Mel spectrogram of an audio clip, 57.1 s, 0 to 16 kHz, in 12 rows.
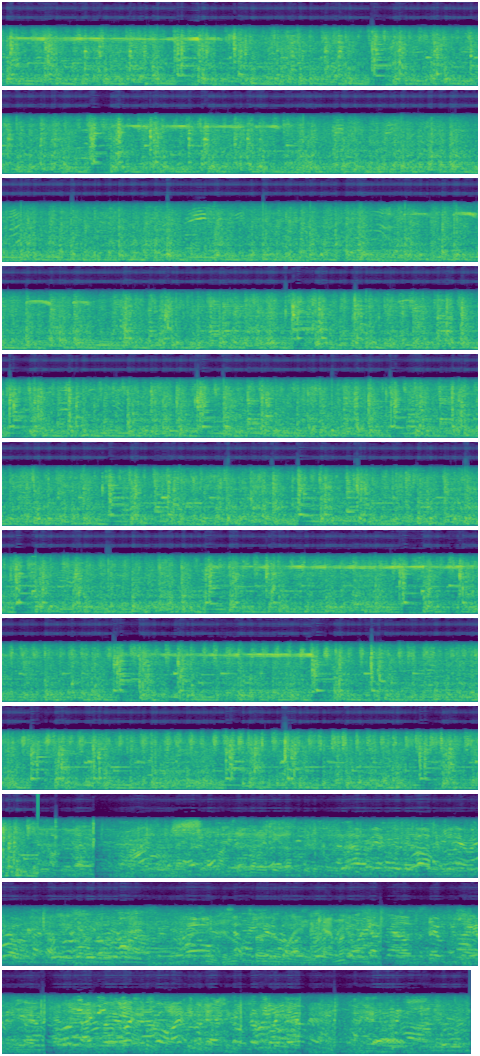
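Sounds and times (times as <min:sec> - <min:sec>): drum band playing: 0:00.0 - 0:43.4.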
